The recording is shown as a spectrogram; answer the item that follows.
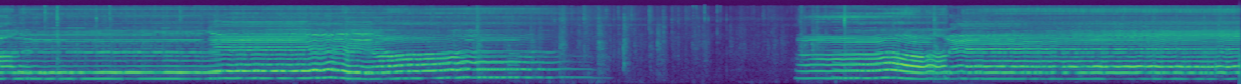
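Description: A solo voice singing a Karen (Pgaz K'Nyau) saw folk song, holding long drawn-out notes with slow pitch glides. It breaks off for about two seconds past the middle, then takes up the line again.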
